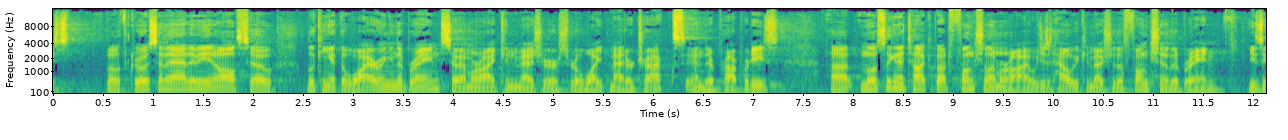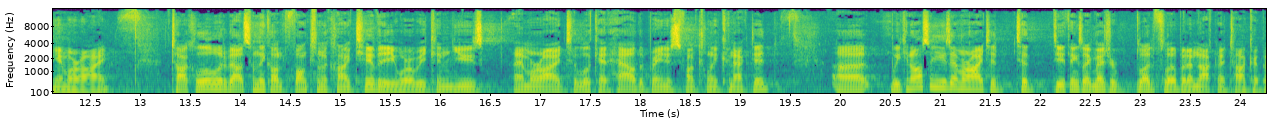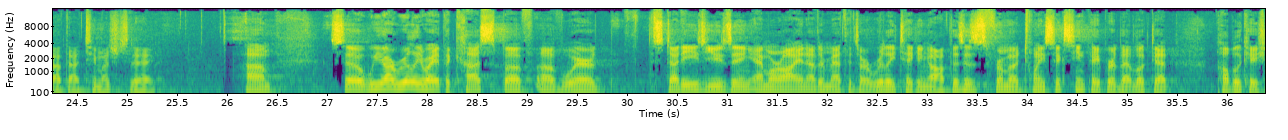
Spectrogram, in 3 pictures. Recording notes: as part of the Tibetan Medicine Conference on Mind-Body Health held at Harvard in October, 2017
